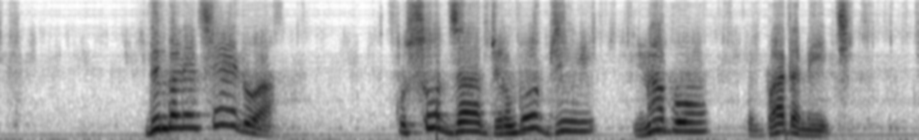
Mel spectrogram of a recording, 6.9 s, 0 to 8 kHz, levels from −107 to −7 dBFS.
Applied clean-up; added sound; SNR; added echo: neural separator model SepFormer DNS4.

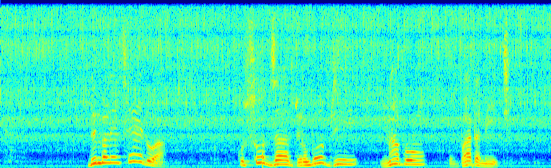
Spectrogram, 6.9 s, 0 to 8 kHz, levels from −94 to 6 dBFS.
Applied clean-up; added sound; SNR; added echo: none; Sink (filling or washing) / Water tap, faucet; 10 dB; none.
